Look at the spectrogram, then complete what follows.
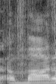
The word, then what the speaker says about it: Moda: from their Moda line that's Amada that's how you pronounce it I got the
